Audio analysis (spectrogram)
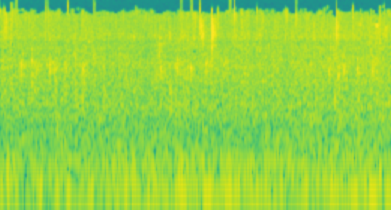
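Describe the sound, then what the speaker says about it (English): Light rain falling outdoors, a steady, even patter of drops on surfaces throughout, fairly quiet and continuous with no voices. "It's raining a little bit today."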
